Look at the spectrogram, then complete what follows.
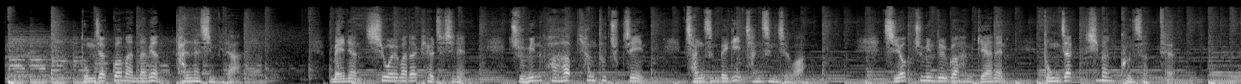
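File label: Korean, male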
